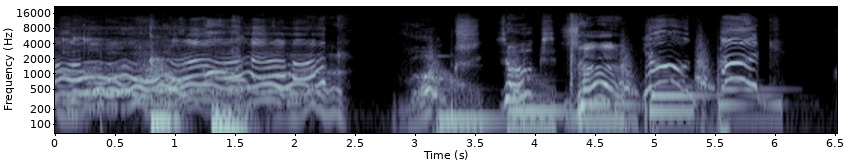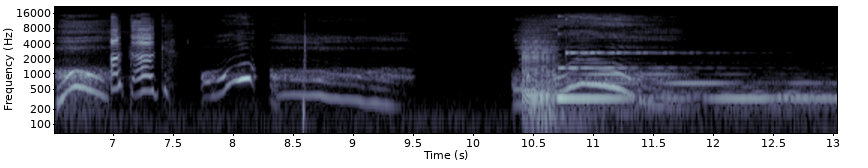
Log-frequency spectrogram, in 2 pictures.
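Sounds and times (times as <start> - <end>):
cartoon voices calling: 0.0 - 2.5
light music: 10.8 - 13.0.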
